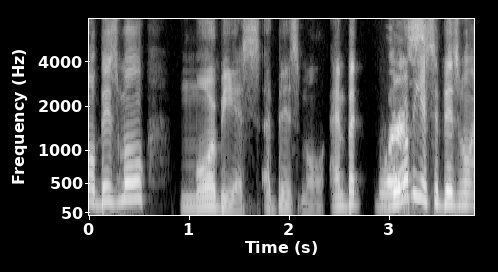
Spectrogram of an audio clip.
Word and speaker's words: Morbius: it's below things like morbi morbius is it morbius did I just say it right or wrong Mor morus morbius it's morbius it's below the Marvel Marvel is it below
